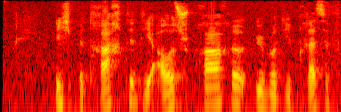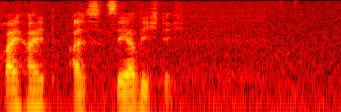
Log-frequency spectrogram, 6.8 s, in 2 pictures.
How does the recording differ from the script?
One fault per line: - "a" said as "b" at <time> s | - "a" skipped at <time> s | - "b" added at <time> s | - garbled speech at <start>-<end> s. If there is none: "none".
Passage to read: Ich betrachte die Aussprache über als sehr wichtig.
- "die Pressefreiheit" added at 2.8 s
